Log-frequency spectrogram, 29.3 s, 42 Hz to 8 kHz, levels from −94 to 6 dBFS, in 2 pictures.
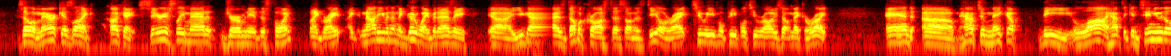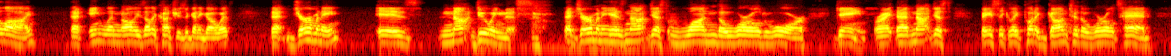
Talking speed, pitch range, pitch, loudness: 195 wpm, 140-175 Hz, 155 Hz, -18 LUFS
